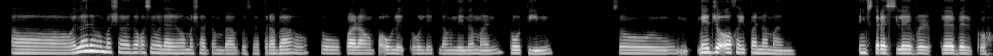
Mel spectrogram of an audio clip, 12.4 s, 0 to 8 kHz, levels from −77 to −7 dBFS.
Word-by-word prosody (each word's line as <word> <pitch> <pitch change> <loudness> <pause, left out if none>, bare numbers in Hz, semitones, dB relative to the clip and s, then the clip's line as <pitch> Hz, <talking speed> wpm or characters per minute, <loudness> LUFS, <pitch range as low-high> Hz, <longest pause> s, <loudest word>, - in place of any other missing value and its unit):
Ah, 175 -2 -2
wala 245 +8 +6
namang 285 -2 +7
masyado 210 -3 -3
kasi 205 0 -3
wala 185 -2 0
namang 175 0 -4
masyadong 165 -1 -8
bago 160 0 -5
sa 165 +1 -11
trabaho. 170 +2 -3 0.2
So, 175 -2 -4
parang 170 -1 +2
paulit-ulit 170 +1 -5
lang 165 -1 -6
din 160 0 -2
naman, 170 +5 -5
routine. 170 -1 -2 0.7
So, 175 - -5 0.9
medyo 215 0 +6
okey 205 -2 -1
pa 190 0 -1
naman 155 -4 -3 0.8
yung 195 - +1
stress 190 -1 +3
lever 175 -2 +2
level 175 -4 +4
ko. 160 +1 -6
175 Hz, 135 wpm, -22 LUFS, 165-185 Hz, 0.9 s, namang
